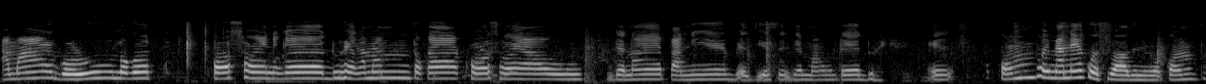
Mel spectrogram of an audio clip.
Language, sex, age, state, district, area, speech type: Assamese, female, 60+, Assam, Golaghat, urban, spontaneous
